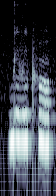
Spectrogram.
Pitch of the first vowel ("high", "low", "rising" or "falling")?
low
